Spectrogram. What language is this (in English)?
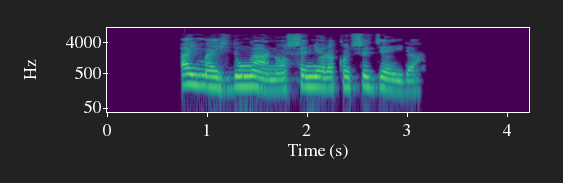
Galician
